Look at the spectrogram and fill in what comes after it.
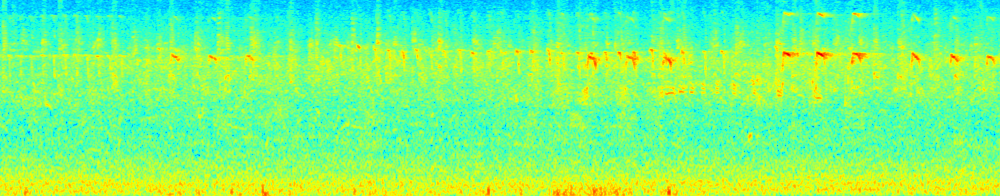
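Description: Many birds chirping: a dense run of short, high chirps, thicker and louder in the second half, over a steady low rumble.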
